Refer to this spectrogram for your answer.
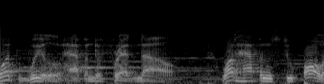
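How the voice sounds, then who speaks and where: With music in the background, a man at a medium pitch speaks at a moderate pace, his pitch swinging very widely. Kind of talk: 1950s documentary narration.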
